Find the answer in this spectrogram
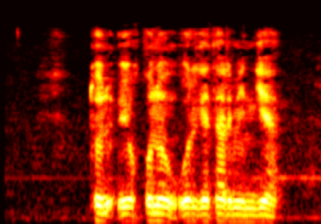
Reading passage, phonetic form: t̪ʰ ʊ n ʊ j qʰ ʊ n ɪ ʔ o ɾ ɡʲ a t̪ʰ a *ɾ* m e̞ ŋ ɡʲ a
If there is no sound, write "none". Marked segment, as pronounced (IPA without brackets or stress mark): ɾ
